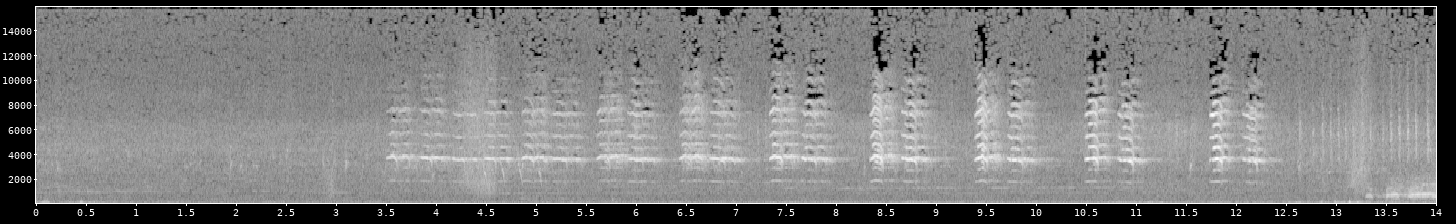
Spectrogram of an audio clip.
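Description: A bird calling repeatedly, short high notes roughly twice a second, often in pairs, starting a few seconds in and stopping shortly before the end, over a low outdoor rumble.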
